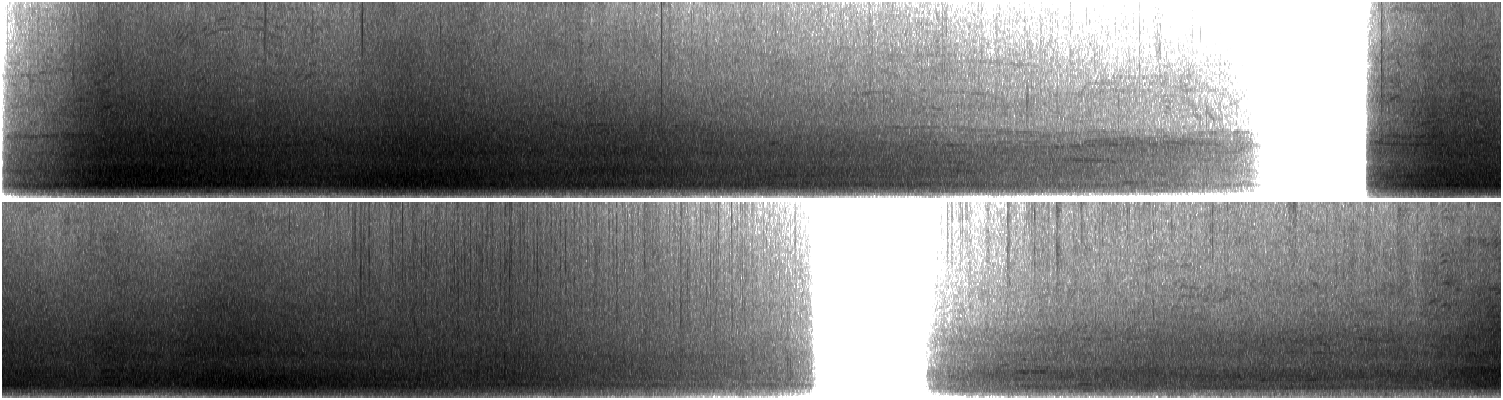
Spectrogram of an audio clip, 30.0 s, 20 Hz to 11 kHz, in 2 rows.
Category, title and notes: Soundscapes > Other
CRWDReac-SOCCER Millerntor Stadium Crowd Reaction Chance Missed 01 PHILIPP FEIT FCSP 29.546 Sound Of Sankt Pauli
Several authentic live recording from FC St. Pauli’s Millerntor Stadium, capturing the collective reaction of 29,546 fans to a narrowly missed scoring opportunity.
Football, Missed, Soccer, Chance, Reaction, Crowd, SanktPauli, Stadium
